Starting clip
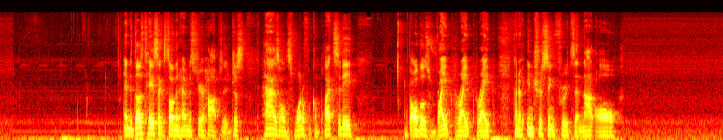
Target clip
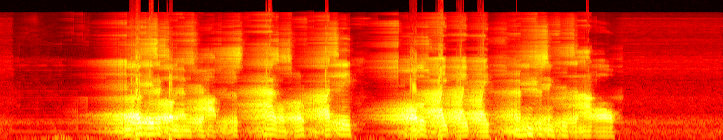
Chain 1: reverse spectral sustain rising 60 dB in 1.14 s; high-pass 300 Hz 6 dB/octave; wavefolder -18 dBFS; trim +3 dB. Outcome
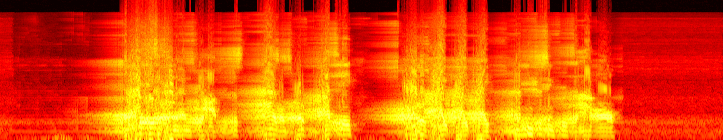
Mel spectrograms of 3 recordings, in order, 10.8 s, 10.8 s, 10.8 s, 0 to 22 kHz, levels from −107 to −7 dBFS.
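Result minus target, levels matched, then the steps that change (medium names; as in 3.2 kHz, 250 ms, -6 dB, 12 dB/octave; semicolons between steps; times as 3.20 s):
wavefolder: distortion +15 dB
change: wavefolder -9.5 dBFS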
